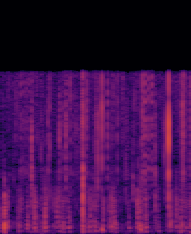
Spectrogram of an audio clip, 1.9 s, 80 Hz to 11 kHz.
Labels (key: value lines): label: biophony, sea urchins (Echinidae)
recorder: SoundTrap 600 or HydroMoth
